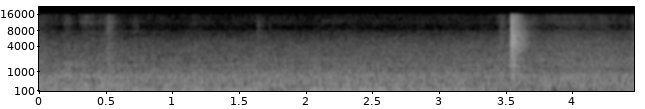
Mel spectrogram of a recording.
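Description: A steady low hum of room noise, with one sharp knock about three and a half seconds in as the cardboard boxes are handled.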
